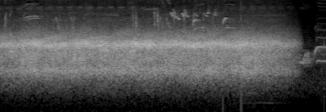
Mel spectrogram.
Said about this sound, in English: I never thought frogs make such a big noise.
